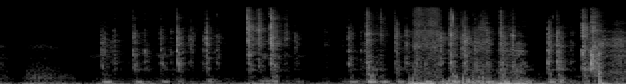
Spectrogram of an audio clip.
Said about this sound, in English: Hear you typing.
